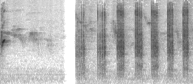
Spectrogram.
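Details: After a faint whistle and a pause, a Javan myna repeats loud, grating rasps roughly three times a second, a song meant to prompt silent mynas to start singing.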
